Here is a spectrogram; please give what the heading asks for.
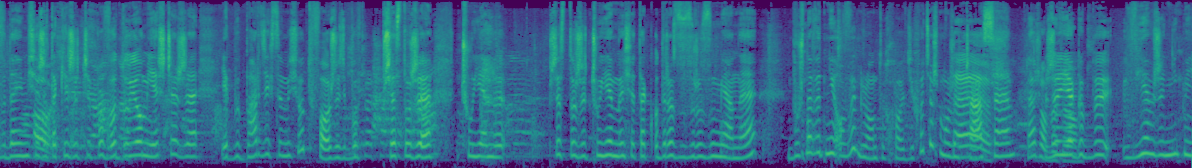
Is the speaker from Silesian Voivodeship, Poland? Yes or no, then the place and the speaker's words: no; Zielona Góra, Lubusz Voivodeship, Poland; Ja jestem na przykład z Zielonej Góry.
